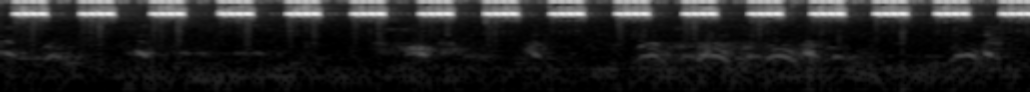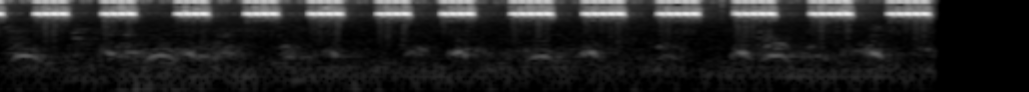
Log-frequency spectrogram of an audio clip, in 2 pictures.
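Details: Two-spotted cricket giving a steady run of bright, pulsed chirps, roughly three per second at a very even pace for about ten seconds, with near silence behind.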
